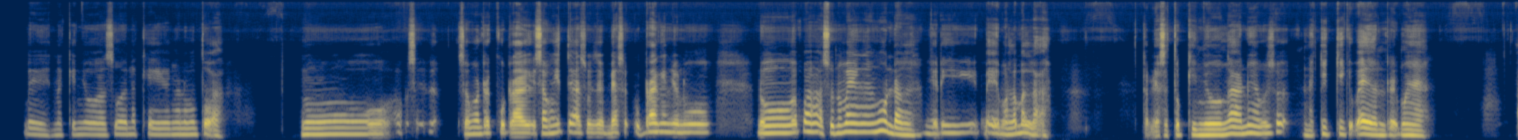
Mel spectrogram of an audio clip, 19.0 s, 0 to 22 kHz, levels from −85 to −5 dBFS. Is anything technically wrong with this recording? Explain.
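Yes. From 0.14 to 7.6 s, automatic gain rising lifts the level by about 13 dB as the control chases quiet input. The speech and background noise swell together, which sets it apart from a talker simply getting louder.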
